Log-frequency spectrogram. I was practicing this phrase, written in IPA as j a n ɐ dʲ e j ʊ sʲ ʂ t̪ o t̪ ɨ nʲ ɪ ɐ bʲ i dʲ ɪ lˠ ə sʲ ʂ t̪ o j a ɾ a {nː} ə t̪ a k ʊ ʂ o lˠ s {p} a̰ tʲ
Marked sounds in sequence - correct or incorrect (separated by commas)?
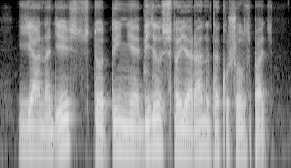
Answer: incorrect, correct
